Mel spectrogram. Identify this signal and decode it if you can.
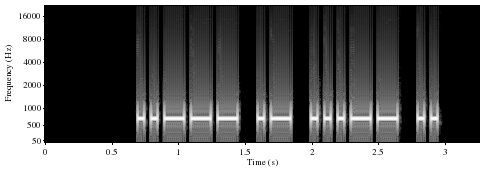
Morse code, heard as a keyed tone, about 25 wpm, 700 Hz. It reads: 2A3I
